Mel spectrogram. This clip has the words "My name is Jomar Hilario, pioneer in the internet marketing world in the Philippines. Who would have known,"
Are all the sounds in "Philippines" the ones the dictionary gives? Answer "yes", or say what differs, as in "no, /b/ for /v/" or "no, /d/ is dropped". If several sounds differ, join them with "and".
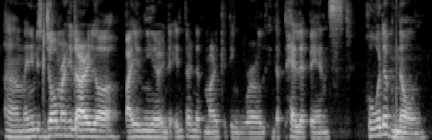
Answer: no, /p/ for /f/ and /s/ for /z/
